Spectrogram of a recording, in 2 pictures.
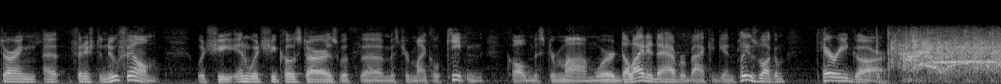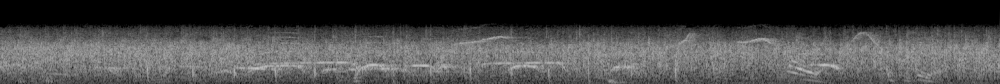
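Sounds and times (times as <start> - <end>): shouts and whoops: 8.9 - 11.4, 12.1 - 17.0, 17.6 - 19.3
audience applauding and cheering: 8.9 - 20.0.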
